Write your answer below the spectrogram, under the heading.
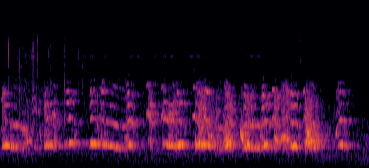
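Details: Young hounds, including Ringo, running a rabbit one morning: dense, rhythmic pack baying, many short bawls tumbling over one another, then thinning to a final lone bay.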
